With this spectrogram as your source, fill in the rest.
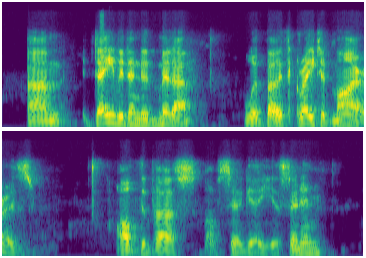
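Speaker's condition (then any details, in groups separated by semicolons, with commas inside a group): No condition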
